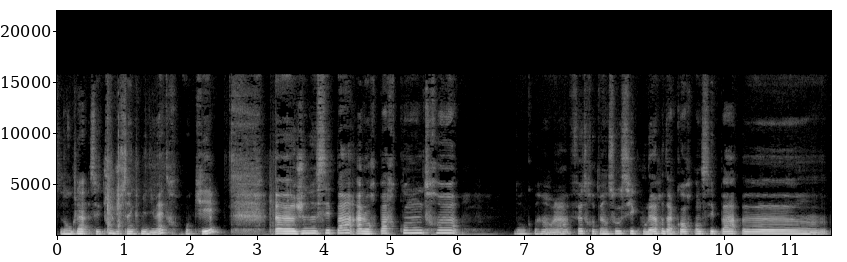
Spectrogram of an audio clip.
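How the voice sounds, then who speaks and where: A young woman from France talks through a felt-pen review at an unhurried, drawn-out pace. Her voice is soft and mellow, and she fills pauses with frequent hesitations in a relaxed, chatty way. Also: medium pitch, husky. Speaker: craft vlogger reviewing pens. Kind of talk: casual product review.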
